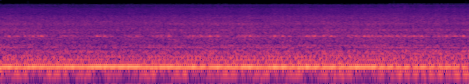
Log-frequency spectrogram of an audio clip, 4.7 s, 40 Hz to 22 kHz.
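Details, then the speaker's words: 1983 VW Rabbit GTI at first start after a replacement clutch and pressure plate install: smooth, even idle with a steady low hum and no knocks or misses; running cleanly. "it's it's running good"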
